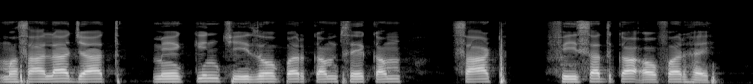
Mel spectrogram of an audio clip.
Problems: none marked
